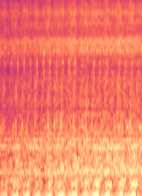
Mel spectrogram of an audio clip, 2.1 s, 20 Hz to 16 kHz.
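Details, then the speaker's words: 1997 Mazda MX-5 Miata at idle: loping, slightly uneven pulse, idle fluctuating about 100 rpm instead of holding still; black smoke from exhaust, engine misses and dips on revs. Rough idle. "Let me show you the idle actually. It fluctuates just about around a 100 rpm idling. Uh obviously that's supposed to be still [music] and it's not."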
